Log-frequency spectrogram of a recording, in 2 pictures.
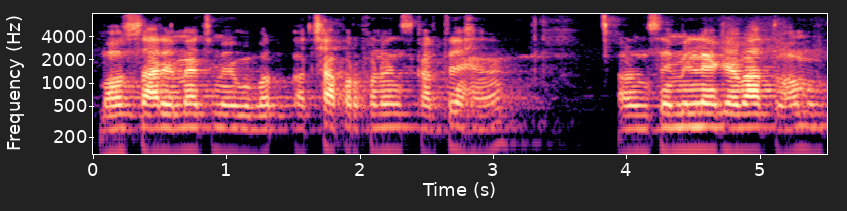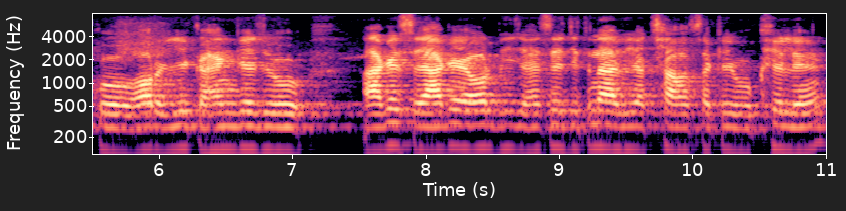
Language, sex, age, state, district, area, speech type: Hindi, male, 30-45, Bihar, Samastipur, rural, spontaneous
